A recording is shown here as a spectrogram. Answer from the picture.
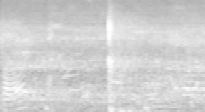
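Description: A basketball bouncing once on the hardwood gym floor about a second in, over faint chatter in the gym.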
